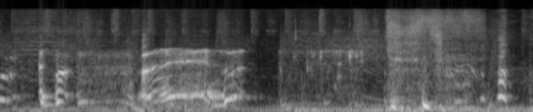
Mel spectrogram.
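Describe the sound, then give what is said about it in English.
A person fakes being sick, retching and spluttering with a cup of water, gagging wetly with splashing water in bursts, fairly loud, with gurgling and sputtering noises and a brief pause before more wet coughing splutters. “So this is the process of you trying to make it look like you're being sick, yeah?”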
